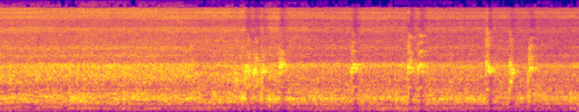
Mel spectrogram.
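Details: Two-month-old Pomeranian puppy named Mico during bath time, letting out short, high whimpers in a few quick bursts from about three seconds on, over a steady hiss of running water spray.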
